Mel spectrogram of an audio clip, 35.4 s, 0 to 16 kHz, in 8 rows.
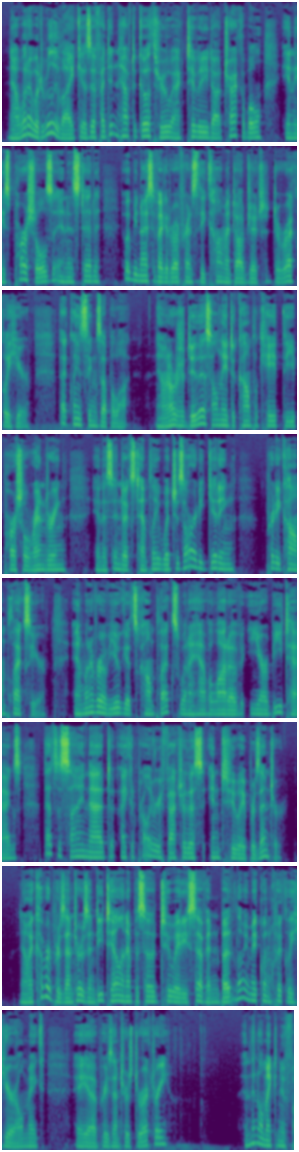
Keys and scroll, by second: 12.1 super+s, 34.9 ctrl+super+n.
